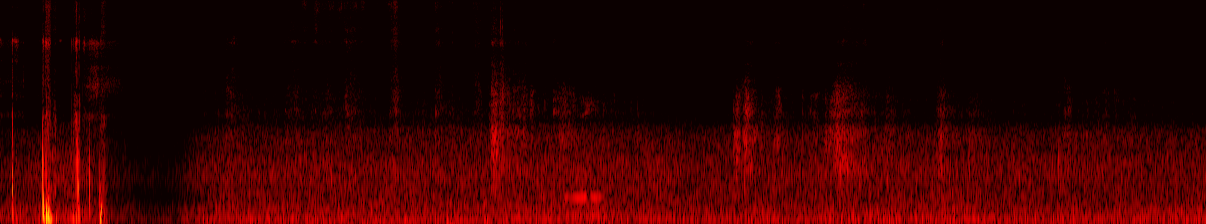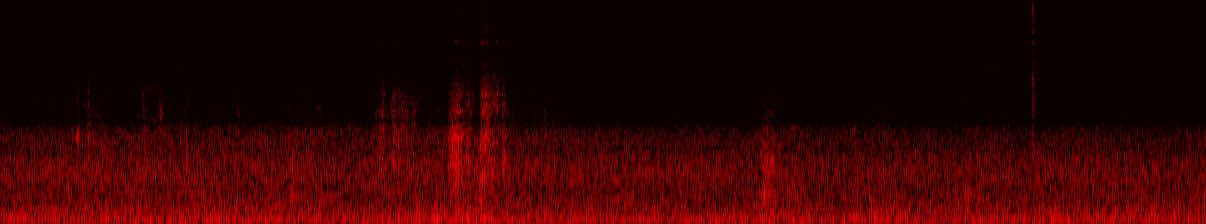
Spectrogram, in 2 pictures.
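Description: A few sharp knocks as a phone is handled and set down on a wooden deck railing. Then a steady outdoor hiss with scattered faint clicks and taps.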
